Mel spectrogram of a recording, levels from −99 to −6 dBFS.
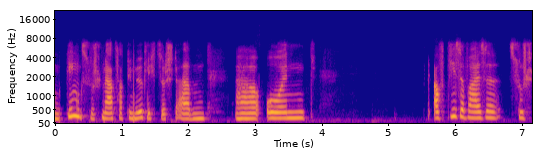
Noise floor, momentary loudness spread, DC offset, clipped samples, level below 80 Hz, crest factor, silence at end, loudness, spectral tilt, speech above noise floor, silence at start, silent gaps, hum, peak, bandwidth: -74 dBFS; 11 LU; under 0.1%; under 0.1%; -74 dBFS; 18 dB; 0 s; -30 LUFS; -6.5 dB/octave; 45 dB; 0 s; none; none; -12 dBFS; 7.4 kHz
